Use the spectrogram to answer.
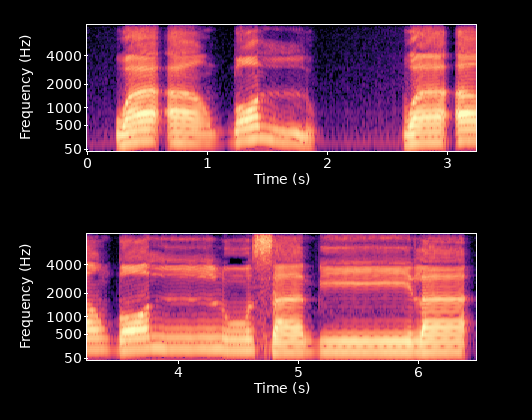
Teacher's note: Lidahnya pinggir lidah nempel ke geraham. Baik yang kiri ataupun yang kanan. Atau dua-duanya bisa. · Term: bunyi tebal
